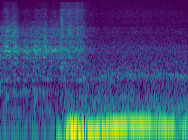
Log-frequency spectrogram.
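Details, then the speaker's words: Buick Grand National cold start after new fuel pump, sending unit, filter and cleaned tank: catches quickly, flares, settles to steady slightly high cold idle, no knock; runs well, idle needs adjustment. "Beautiful. Oh man, that's nice. The idle is still a little high. It is cold though right now."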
